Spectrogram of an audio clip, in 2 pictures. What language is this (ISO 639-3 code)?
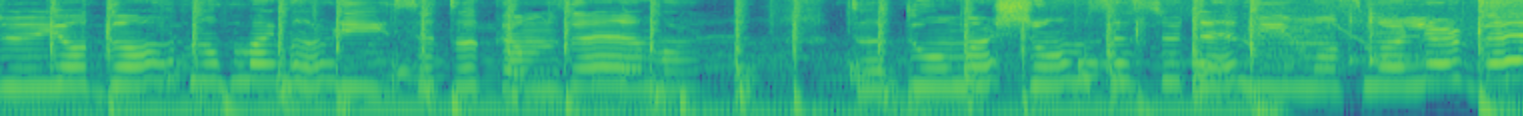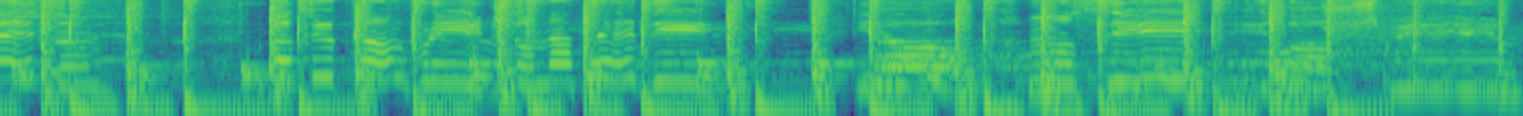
ron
